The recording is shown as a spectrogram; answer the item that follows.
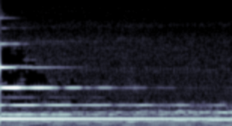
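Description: A small metal singing bowl ringing after a single strike, one clear tone with a few higher overtones slowly fading away.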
